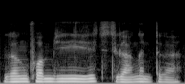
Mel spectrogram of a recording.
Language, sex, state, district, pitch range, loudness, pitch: Wancho, male, Arunachal Pradesh, Longding, 115-135 Hz, -17 LUFS, 130 Hz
